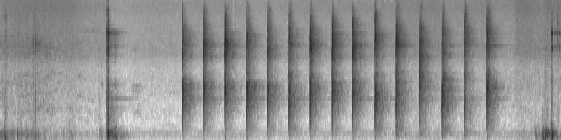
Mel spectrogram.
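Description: Clapping in a church service: after a quiet start and one sharp clap, about fifteen loud, evenly spaced claps ring out close by, sounding like one person clapping slowly and firmly.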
